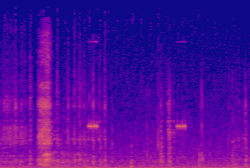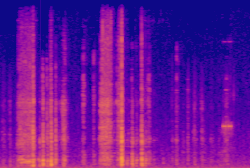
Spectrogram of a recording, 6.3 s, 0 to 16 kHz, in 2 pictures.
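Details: Canon 50mm f1.8 EF lens on a Canon R body via adapter: short buzzy whirs, then a longer rattling chatter of clicks as focus hunts back and forth; loud, coarse autofocus motor.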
